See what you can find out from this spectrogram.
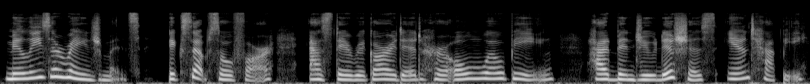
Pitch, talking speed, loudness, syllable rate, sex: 240 Hz, 120 wpm, -17 LUFS, 4.0 syllables/s, female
